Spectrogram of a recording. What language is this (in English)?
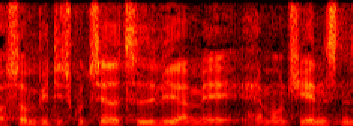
Danish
